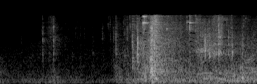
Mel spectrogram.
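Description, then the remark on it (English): After a quiet start, keys jangle and rattle, followed by the clunk and scrape of a locked ward door being unlocked and pulled open by an orderly letting visitors in, with faint background murmur. “An orderly opens the locked door and leads visitors onto the ward.”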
